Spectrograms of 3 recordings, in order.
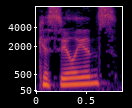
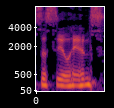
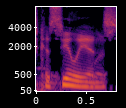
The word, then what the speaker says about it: Caecilian: Or Caecilians, I think is how you say it. Not Sicilians, Lord.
